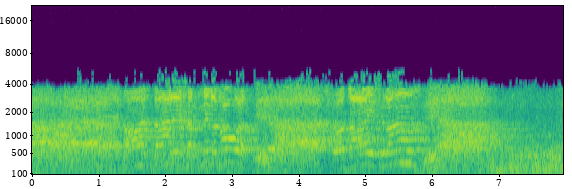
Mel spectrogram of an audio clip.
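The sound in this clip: A crowd at a religious speech roars back in answer to a Nara-e-Takbeer slogan, with loud sustained unison shouting in overlapping waves of voices.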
